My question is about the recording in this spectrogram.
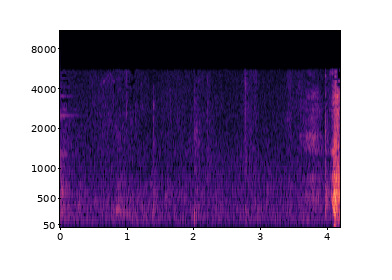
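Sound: sneeze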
